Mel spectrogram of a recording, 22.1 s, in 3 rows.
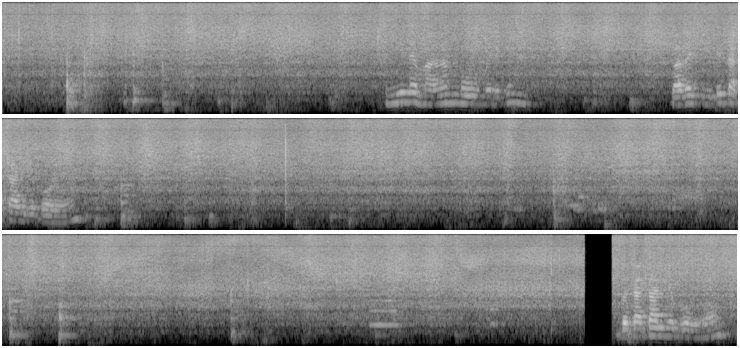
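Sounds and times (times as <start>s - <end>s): food sizzling in oil: 0.0s - 22.0s
spatula scraping and tapping pan: 0.6s - 3.6s, 5.6s - 7.5s, 8.1s - 15.9s, 17.0s - 17.5s, 18.4s - 19.4s.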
